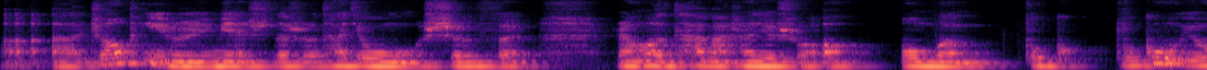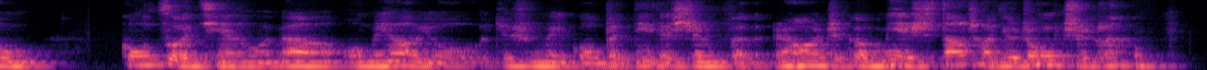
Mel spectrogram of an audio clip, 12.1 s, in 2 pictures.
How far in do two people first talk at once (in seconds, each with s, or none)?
none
